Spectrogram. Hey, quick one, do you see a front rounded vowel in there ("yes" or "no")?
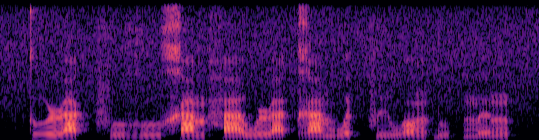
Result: no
